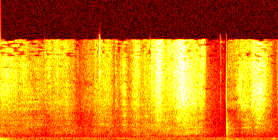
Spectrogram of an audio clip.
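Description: Chalk pastel stick rubbed across drawing paper in a few short scratchy strokes, colouring in an area.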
